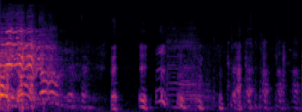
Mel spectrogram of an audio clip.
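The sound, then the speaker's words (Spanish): A voice imitates a mare's neighing with a short, high, shaky whinny, followed by chuckles and talk. “Así te grita la yegua cuando se la empujas.”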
